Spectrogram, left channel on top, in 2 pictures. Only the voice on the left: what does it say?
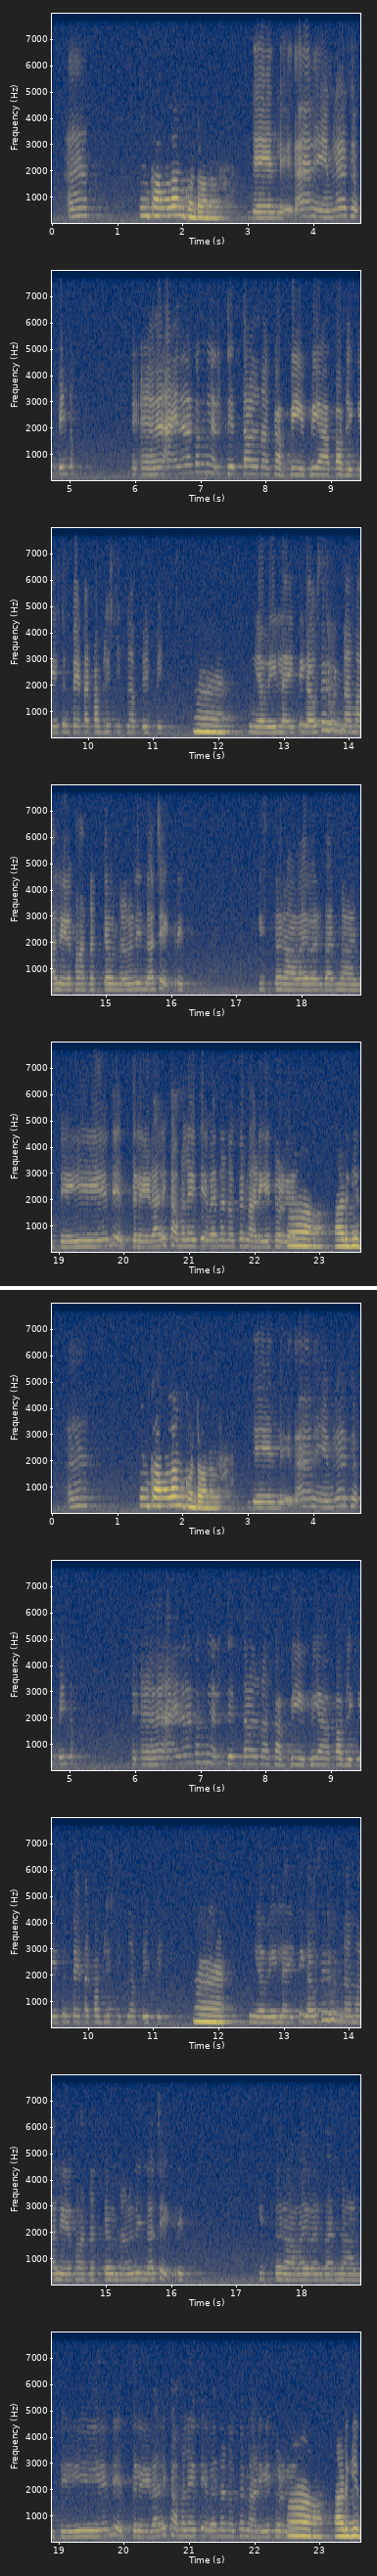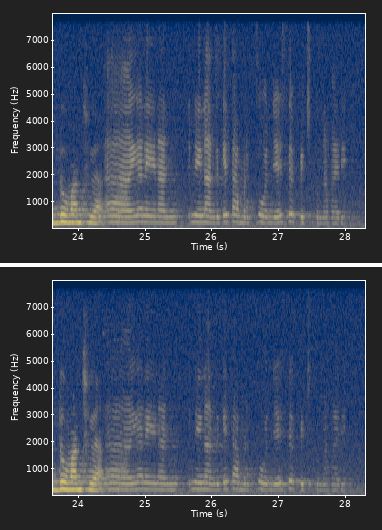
ఆ
లేదు లేదు అదే ఏం లేదు చెప్పిండు ఆయన నాకు హెల్ప్ చేస్తాండు నాకు అవ్వి ఇవ్వి ఆ పబ్లికేషన్ పేపర్ పబ్లిషింగ్ అవ్వి ఇవ్వి
అవి ఇలాయితే గవస ఉన్నామా లేమ అన్నట్టే ఉన్నా నిన్న చక్రి ఇగ రావా ఎవరిదన్నా అంటే ఏం చేస్తాలేడు అదే కమల అయితే ఎవరినన్న వ అడిగేటోడు కడ్
ఆ ఇగ నే నన్ నేను అందుకే తమ్డికి ఫోన్ చేసి తెప్పించుకున్నా మరి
